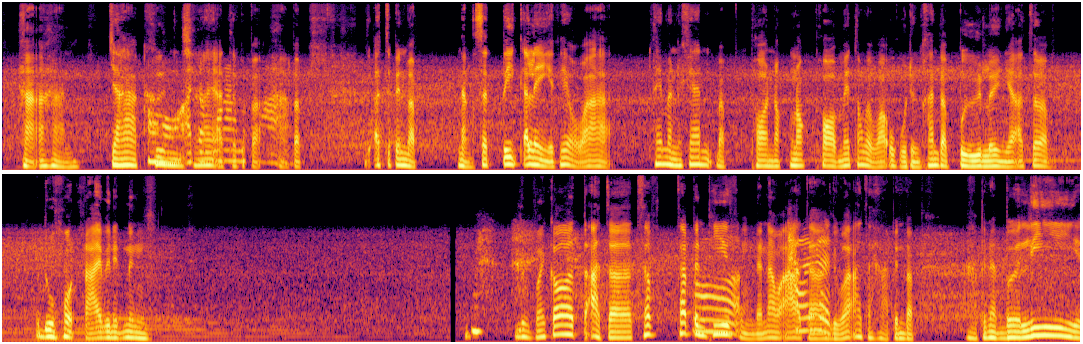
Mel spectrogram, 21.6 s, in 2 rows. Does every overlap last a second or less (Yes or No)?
No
